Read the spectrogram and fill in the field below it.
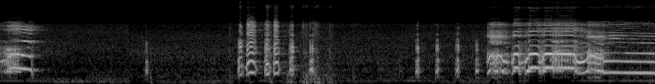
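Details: Aseel roosters: a crow fading out at the start, scattered sharp clucks and taps in the middle, then a long loud crow building near the end.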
